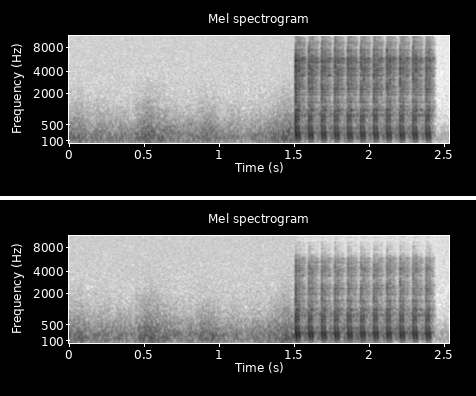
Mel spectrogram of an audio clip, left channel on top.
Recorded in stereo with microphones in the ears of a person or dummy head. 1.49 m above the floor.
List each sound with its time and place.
1.5 s a drill: 80° left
